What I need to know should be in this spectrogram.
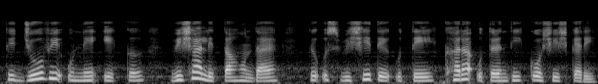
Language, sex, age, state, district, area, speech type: Punjabi, female, 30-45, Punjab, Tarn Taran, urban, spontaneous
